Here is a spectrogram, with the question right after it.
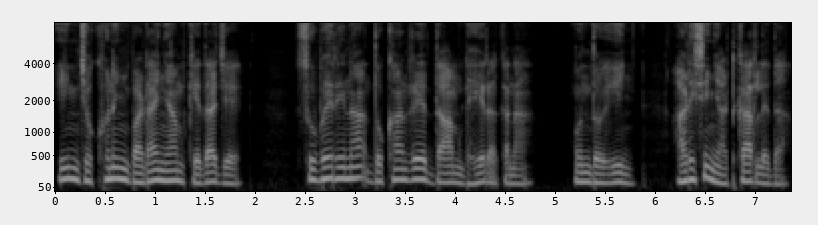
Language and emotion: Santali, sad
